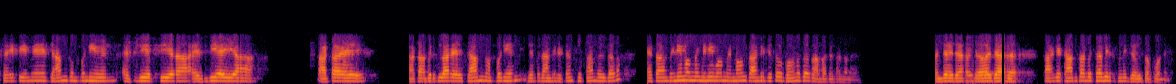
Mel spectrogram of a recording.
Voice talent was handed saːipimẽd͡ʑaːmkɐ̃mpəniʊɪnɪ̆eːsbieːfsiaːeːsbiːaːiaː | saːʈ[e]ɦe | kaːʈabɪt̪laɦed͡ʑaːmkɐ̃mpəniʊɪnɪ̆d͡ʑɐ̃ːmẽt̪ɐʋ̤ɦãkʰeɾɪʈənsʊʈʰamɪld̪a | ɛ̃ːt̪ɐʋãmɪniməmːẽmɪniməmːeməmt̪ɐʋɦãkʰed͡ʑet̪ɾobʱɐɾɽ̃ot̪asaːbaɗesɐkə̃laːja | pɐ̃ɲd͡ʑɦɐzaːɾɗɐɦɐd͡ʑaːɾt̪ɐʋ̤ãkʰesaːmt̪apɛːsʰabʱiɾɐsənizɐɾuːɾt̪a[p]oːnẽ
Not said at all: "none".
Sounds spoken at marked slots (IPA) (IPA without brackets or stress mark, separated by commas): a, k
